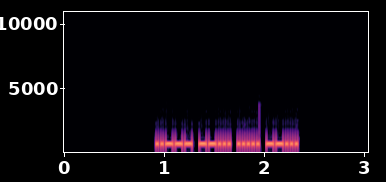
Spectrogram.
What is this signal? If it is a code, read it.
Morse code, heard as a keyed tone, about 50 wpm, 700 Hz. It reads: 2757
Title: Common Cut Numbers - 4-Digit 50wpm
